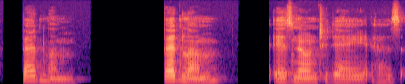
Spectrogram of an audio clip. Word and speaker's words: Bedlam: The name soon shortened colloquially to Betham which thanks in part to the schwah saw a change in pronunciation to bedum.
